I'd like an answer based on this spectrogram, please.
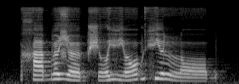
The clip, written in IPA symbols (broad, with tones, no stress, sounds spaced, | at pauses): x a˧ b œ˦ ʑ œː˨ b ʃ ɤ˨˦ vʲ ɔː˨˦ ɡ fʲ ɵ˦ lː ɔː˨ b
